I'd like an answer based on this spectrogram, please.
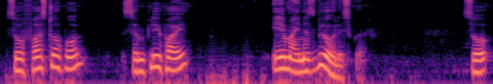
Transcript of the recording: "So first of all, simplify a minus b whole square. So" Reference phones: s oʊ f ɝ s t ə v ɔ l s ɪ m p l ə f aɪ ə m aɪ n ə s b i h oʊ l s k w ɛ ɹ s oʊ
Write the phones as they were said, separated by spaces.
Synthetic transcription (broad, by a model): s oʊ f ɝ s t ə p ɔ l s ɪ m p l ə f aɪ ə m aɪ n ə s b i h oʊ l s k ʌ ɹ s oʊ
